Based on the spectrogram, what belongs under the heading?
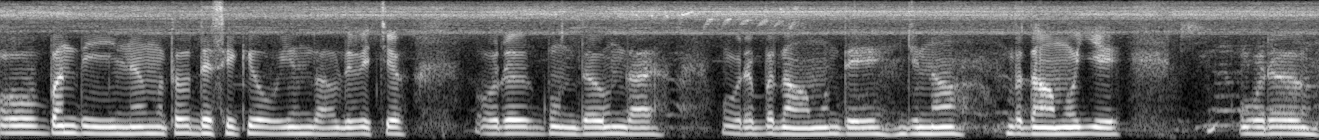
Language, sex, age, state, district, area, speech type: Dogri, male, 18-30, Jammu and Kashmir, Kathua, rural, spontaneous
